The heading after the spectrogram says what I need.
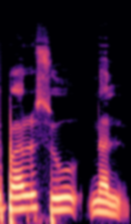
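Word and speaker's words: personnel: इनकी प्रोनाउंसिएशन में भी थोड़ा सा डिफरेंस है। जैसे कि आप देख सकते हैं उर्दू साउंड में पहले नंबर पर है पर्सनल। पर दूसरे नंबर पर है परसल। परसल फर्क वोवेल और स्ट्रेस में है।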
